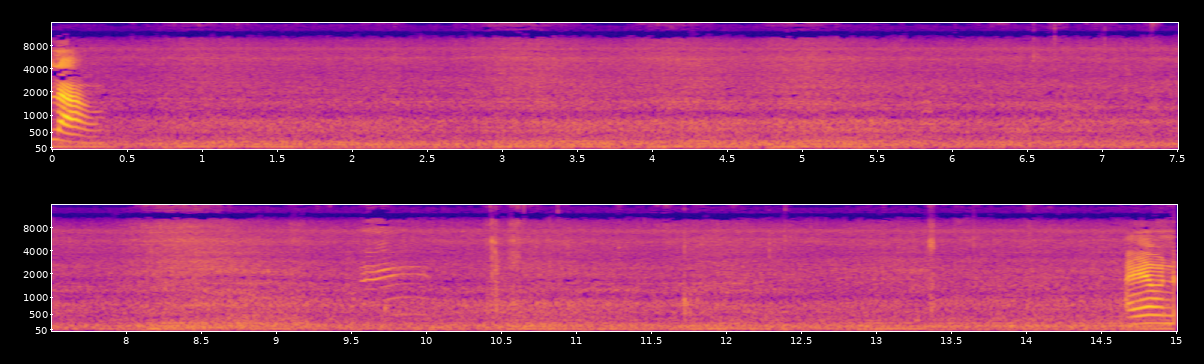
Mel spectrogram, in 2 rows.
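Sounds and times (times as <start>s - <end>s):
car engine running low: 0.0s - 15.0s.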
